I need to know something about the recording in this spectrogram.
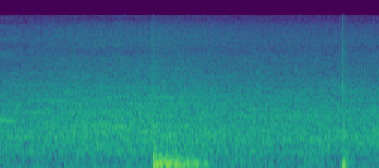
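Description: A basketball strikes the rim with a heavy thud.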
